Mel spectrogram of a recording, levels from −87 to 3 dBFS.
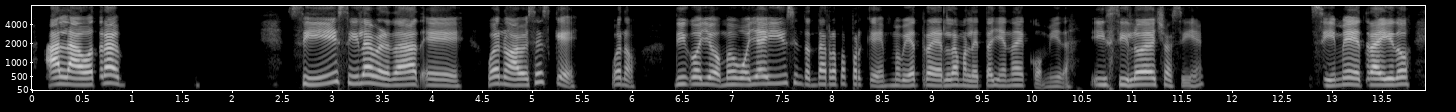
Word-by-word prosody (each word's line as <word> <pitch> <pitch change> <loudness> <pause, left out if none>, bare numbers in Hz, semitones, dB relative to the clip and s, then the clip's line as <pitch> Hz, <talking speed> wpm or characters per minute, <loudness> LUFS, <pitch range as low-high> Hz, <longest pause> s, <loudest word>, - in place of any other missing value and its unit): a 230 +2 +8
la 225 -2 +7
otra 260 +4 +4 1.7
Sí, 250 +5 +2
sí, 265 -3 +1
la 285 0 +4
verdad. 220 0 +2
Eh, 195 -4 -2 0.2
bueno, 245 -1 -2
a 205 0 +4
veces 300 +10 -2
que - - -3 0.3
bueno, - - -9 0.3
digo 245 0 -2
yo: 235 -5 -1
"Me 230 +1 -5
voy 230 +1 -4
a 255 - +5
ir 270 +2 -2
sin 285 -2 -6
tanta 235 +1 -6
ropa 235 +2 -9
porque 200 -8 -8
me 200 +1 -15
voy 190 0 -3
a 205 - -1
traer 200 -2 -2
la 210 +1 -2
maleta 190 -1 -7
llena 195 0 -6
de 200 -1 -3
comida", 160 -3 -15
y 220 0 -7
sí 225 -2 -3
lo 220 +2 +1
he 230 0 +5
hecho 225 -1 -5
así, 180 -2 -8
eh. 200 +8 -12 1.1
Sí 195 -1 -1
me 230 +1 +4
he 215 - +1
traído 220 +2 +3
225 Hz, 185 wpm, -24 LUFS, 205-245 Hz, 1.7 s, a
